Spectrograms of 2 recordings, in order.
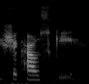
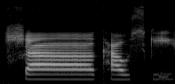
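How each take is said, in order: First: Said in the usual way. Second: "Schakowsky" slowly, with a long loud SHAH first; sounding out a name. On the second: Real, not acted. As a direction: stretch "Schakowsky" out as SHAAH-kow-skee. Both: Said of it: "make sure I'm pronouncing them correctly".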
